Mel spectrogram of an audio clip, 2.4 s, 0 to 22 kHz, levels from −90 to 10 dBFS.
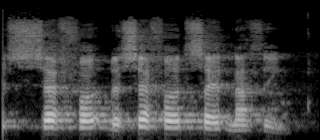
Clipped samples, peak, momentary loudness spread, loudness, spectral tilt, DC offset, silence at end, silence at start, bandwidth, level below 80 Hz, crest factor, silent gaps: under 0.1%; -6 dBFS; 9 LU; -21 LUFS; 0 dB/octave; under 0.1%; 0.25 s; 0 s; 13.5 kHz; -78 dBFS; 16 dB; none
